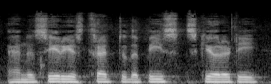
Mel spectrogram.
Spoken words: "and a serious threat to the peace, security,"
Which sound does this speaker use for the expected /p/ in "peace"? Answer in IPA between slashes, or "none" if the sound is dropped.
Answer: /p/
